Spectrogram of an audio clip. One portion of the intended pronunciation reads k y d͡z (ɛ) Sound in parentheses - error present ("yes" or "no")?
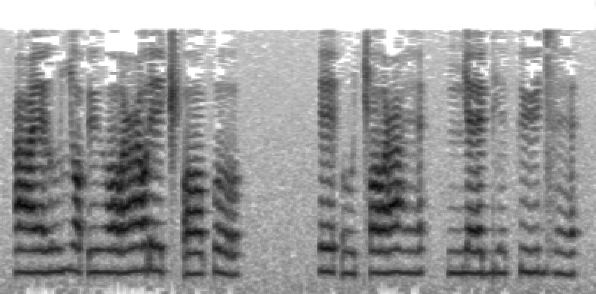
yes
